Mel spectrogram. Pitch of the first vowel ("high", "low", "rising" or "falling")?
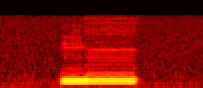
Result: high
